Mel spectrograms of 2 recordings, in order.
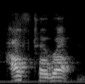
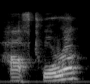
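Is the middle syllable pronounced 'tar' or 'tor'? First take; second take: tar; tor. First: The middle syllable sounds like 'tar'. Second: The middle syllable sounds like 'tor'.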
